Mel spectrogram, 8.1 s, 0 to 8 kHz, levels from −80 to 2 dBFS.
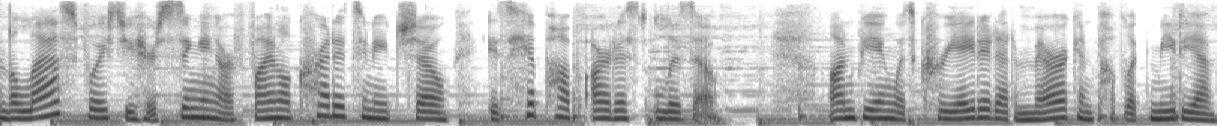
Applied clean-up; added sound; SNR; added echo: none; none; none; none.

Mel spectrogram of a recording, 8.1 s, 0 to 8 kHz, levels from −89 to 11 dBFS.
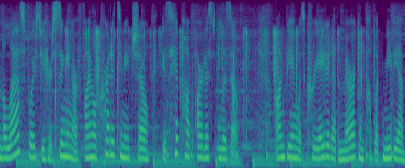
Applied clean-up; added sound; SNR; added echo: none; Wood; 14 dB; none.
